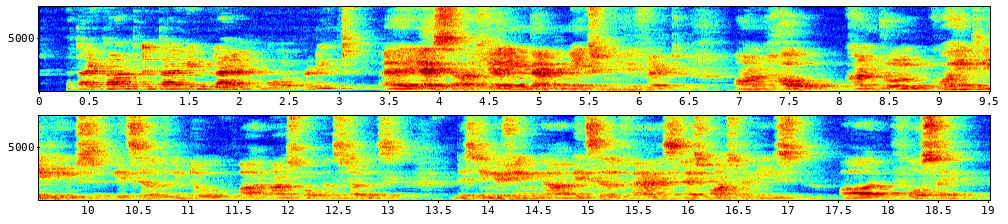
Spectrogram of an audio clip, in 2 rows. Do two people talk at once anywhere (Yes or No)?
No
